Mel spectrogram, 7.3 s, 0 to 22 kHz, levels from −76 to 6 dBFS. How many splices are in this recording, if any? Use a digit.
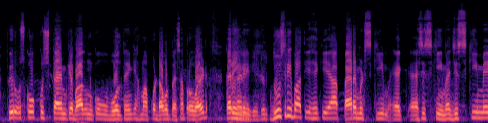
0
